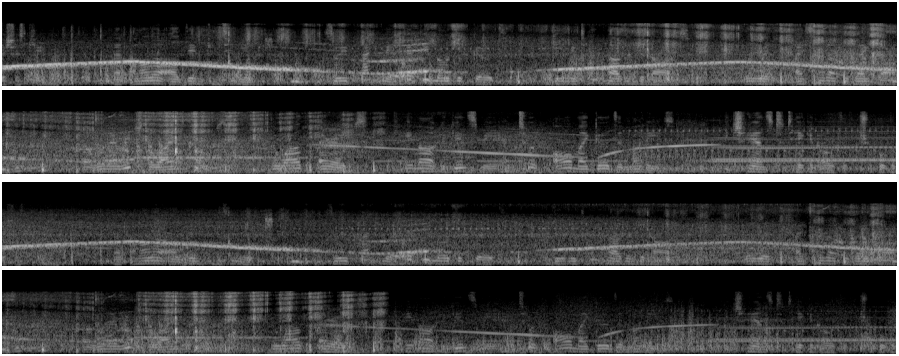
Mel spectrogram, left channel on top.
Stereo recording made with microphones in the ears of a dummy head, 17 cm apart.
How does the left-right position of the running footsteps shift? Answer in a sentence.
You can hear the running footsteps go from the left side to the right.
